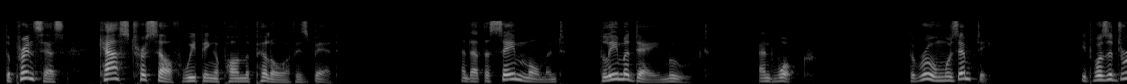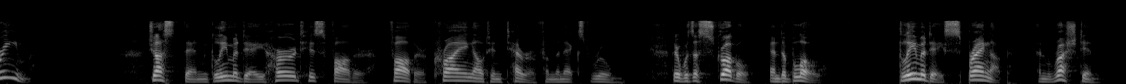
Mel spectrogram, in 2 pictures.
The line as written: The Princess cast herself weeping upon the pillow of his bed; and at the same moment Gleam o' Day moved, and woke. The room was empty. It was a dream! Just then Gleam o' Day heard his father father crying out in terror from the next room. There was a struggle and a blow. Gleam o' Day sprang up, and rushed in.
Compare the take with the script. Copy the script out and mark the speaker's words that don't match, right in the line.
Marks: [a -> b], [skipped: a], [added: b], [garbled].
The Princess cast herself weeping upon the pillow of his bed; and at the same moment Gleam o' Day moved, and woke. The room was empty. It was a dream! Just then Gleam o' Day heard his father father crying out in terror from the next room. There was a struggle and a blow. Gleam o' Day sprang up, and rushed in.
